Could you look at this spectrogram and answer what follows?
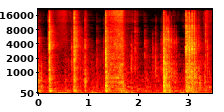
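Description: Paper planner inserts are trimmed in about five crisp, quick cutting strokes, each a sharp close rasp separated by brief pauses.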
